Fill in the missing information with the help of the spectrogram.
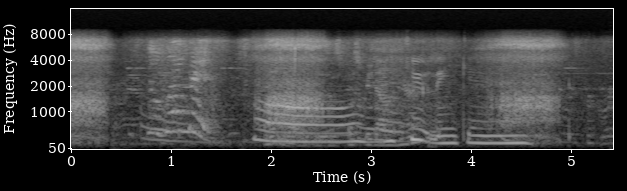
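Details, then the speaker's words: Child who fell asleep on his father after a delayed nap, snoring loudly as he does every day: loud, drawn-out vibrating snores on each breath with a rough, voice-like quality; snoring during sleep. "this is what he sounds like every day he just snores really loud"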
